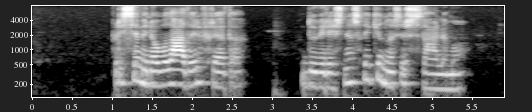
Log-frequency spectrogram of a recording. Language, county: Lithuanian, Alytus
